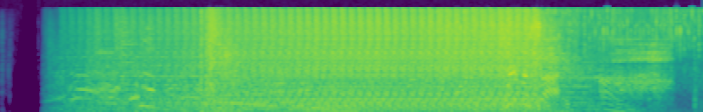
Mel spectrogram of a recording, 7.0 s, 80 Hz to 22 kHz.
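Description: Sustained rapid gunfire in the video game Left 4 Dead, loud and dense for several seconds, with shouted voices mixed in before it tapers off.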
